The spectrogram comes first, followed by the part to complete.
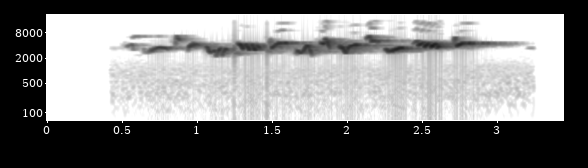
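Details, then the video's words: Warbling vireo singing a long, rambling warble of rapid up-and-down slurred notes, continuous for about two and a half seconds with no pauses, against a quiet background. "Warbling Vireo Song! Warbling Vireo Call!Warbling Vireo Sound - Vireo Gorjeador Canto- Vireo Gilvus"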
